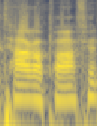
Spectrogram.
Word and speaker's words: Thalapathy: Yes, I call it Thalapathy now because apparently we were saying it wrong.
